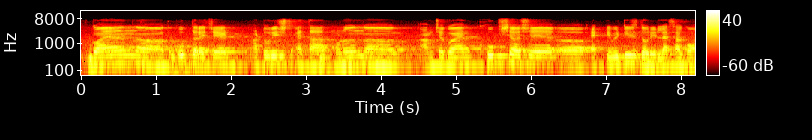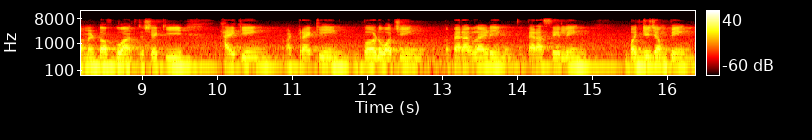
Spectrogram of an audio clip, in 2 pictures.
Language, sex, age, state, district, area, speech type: Goan Konkani, male, 18-30, Goa, Bardez, urban, spontaneous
